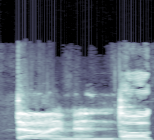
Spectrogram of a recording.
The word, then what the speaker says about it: Diamond: Diamond.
